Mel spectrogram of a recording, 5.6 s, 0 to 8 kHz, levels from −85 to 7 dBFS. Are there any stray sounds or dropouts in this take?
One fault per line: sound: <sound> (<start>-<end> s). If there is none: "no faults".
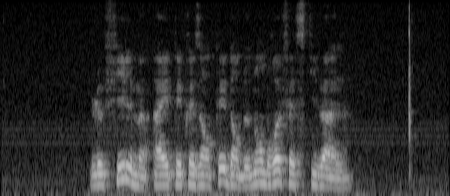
no faults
